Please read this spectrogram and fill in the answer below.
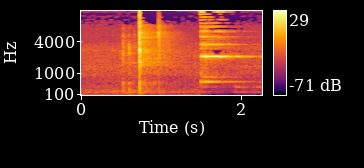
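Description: A few clicks and a sharp knock from handling the microphone and gear. About a second and a half in, a pitched note with several overtones breaks in suddenly from the loop-pedal and effects rig and rings on, fading.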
